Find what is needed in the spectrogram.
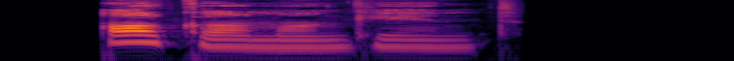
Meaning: on occasion, occasionally
- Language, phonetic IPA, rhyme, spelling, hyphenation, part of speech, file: Hungarian, [ˈɒlkɒlmɒŋkeːnt], -eːnt, alkalmanként, al‧kal‧man‧ként, adverb, Hu-alkalmanként.ogg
